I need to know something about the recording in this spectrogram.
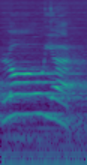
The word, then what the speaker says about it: lawyer: Tulisannya lawyer, bacanya lawyer. A-nya diganti O, lawyer.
